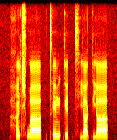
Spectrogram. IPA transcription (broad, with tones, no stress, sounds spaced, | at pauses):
h ã˨˩ t͡ɕʰ w a˧ | t̪ʰ ẽ˧ m k e˨ t̚ t͡sʰ j a˨˩ k j a˨˦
